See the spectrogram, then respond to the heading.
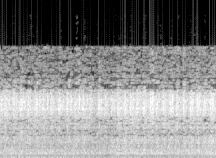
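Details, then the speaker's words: Suzuki scooter after fixing a clutch-side scraping noise: even, steady putter at idle with smooth pulse and no scraping or rattle from the clutch side; the noise is completely gone. "तो दोस्तों यह बिल्कुल आवाज़ इसकी बिल्कुल बंद हो चुकी है"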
